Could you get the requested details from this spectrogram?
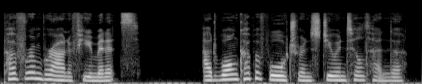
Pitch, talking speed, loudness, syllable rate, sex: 205 Hz, 215 wpm, -17 LUFS, 6.3 syllables/s, female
